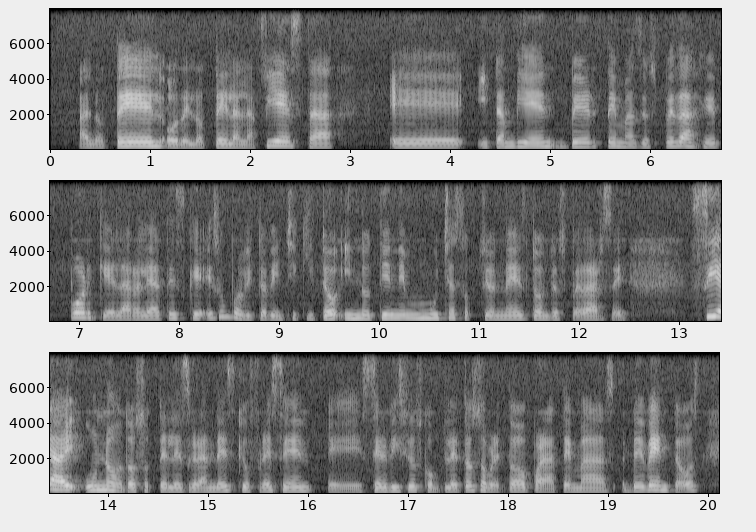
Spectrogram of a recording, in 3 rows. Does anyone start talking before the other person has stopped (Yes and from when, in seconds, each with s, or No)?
No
